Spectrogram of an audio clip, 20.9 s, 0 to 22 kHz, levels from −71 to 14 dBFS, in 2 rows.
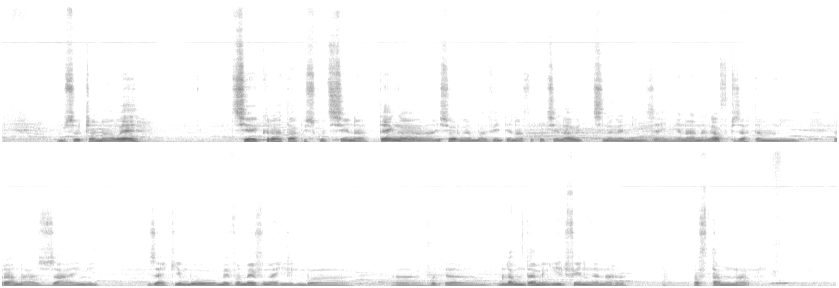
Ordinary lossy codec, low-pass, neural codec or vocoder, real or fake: none; none; none; real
